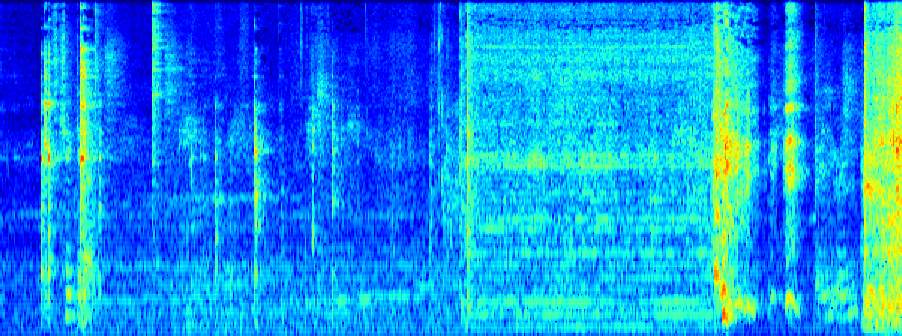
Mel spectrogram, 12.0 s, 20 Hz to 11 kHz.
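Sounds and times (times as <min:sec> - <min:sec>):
kitchen utensils clinking: 0:00.0 - 0:04.7, 0:11.5 - 0:12.0
electric blender humming: 0:06.1 - 0:09.8, 0:11.5 - 0:12.0.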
